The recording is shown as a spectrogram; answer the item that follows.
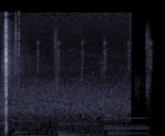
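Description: A single sharp click of a golf club striking the ball on an approach shot, just after the start, over steady background music.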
